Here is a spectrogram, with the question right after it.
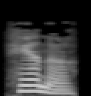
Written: hana

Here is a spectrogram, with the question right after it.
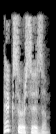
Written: exorcism

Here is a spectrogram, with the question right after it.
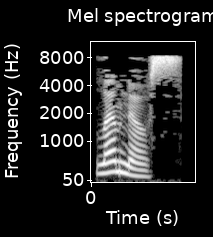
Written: lemnos

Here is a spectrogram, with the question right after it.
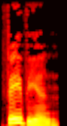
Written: favian

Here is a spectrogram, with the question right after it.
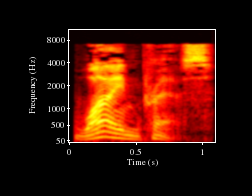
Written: winepress

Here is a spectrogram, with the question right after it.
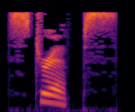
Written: strip's

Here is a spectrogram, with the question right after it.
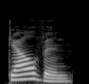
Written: galvan

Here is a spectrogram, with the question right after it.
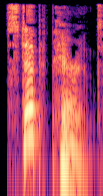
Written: stepparent

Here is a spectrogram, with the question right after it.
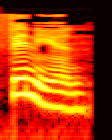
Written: finian

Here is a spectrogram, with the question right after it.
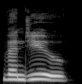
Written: vendue

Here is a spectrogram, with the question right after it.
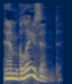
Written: emblazoned

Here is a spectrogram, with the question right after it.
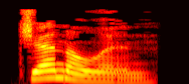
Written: jennilyn

